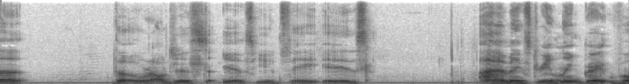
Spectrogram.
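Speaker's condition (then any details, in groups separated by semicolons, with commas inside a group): Friedreich ataxia, severe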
